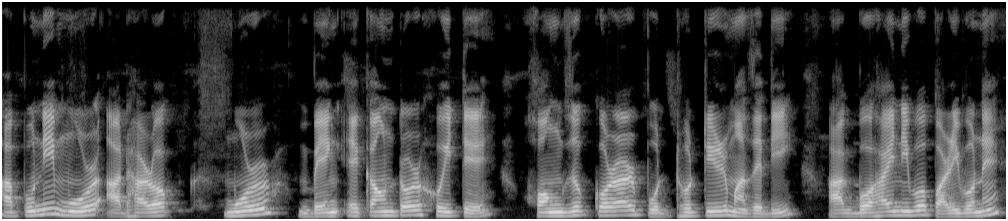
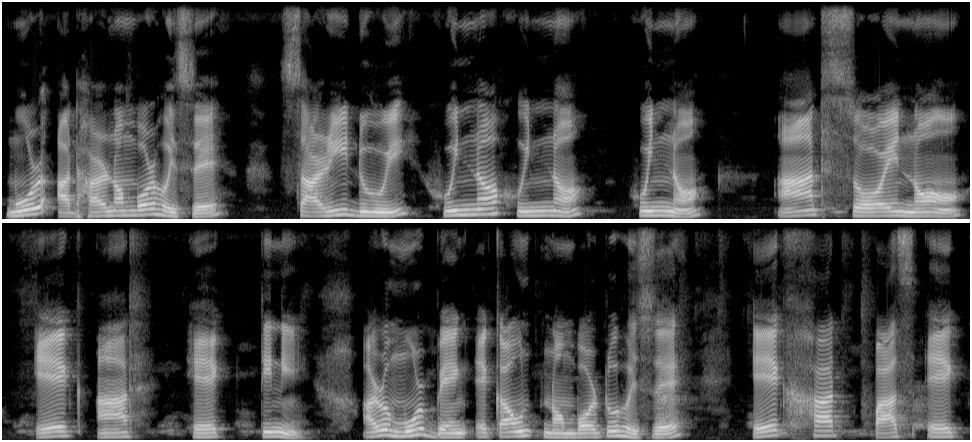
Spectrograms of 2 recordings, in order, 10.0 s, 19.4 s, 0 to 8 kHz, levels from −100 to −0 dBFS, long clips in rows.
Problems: none marked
